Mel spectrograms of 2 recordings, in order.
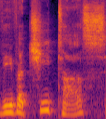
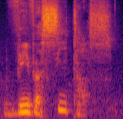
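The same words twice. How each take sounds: First: It is pronounced the Catholic Church Latin way. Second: It is pronounced the modern English way. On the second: "a healthcare concern, which pronounces it"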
